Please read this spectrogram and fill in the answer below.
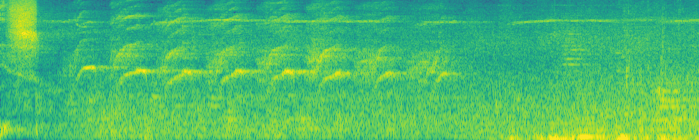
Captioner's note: birds calling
